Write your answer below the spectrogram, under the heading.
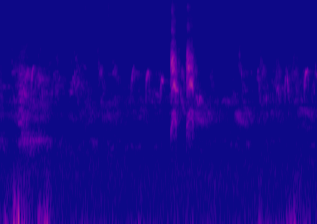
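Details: Sparrow giving short, bright chirps that overlap in a busy twittering stream, with one sharp, loud double chirp near the middle and soft low thumps at the start and end.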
